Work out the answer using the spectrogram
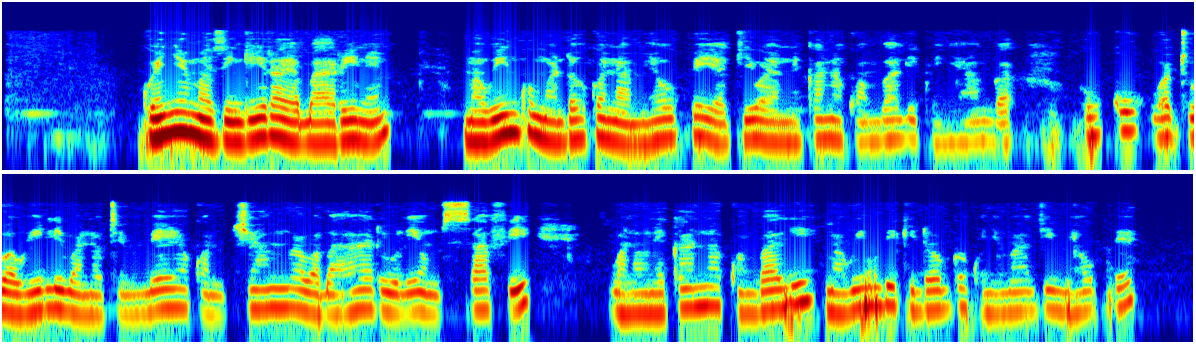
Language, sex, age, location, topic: Swahili, female, 25-35, Mombasa, government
